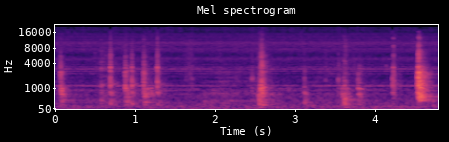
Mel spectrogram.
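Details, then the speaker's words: 1972 Harley XLCH Sportster ironhead, engine off, during clutch adjustment: sharp, irregular metallic clicks from the rear of the primary as the lever is worked, at the start of the stroke; something misaligned, unconfirmed. "making a little bit of clicking noise here in the back of the primering the clutch is clicking every now and then you hear it you don't want to be making clicking"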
